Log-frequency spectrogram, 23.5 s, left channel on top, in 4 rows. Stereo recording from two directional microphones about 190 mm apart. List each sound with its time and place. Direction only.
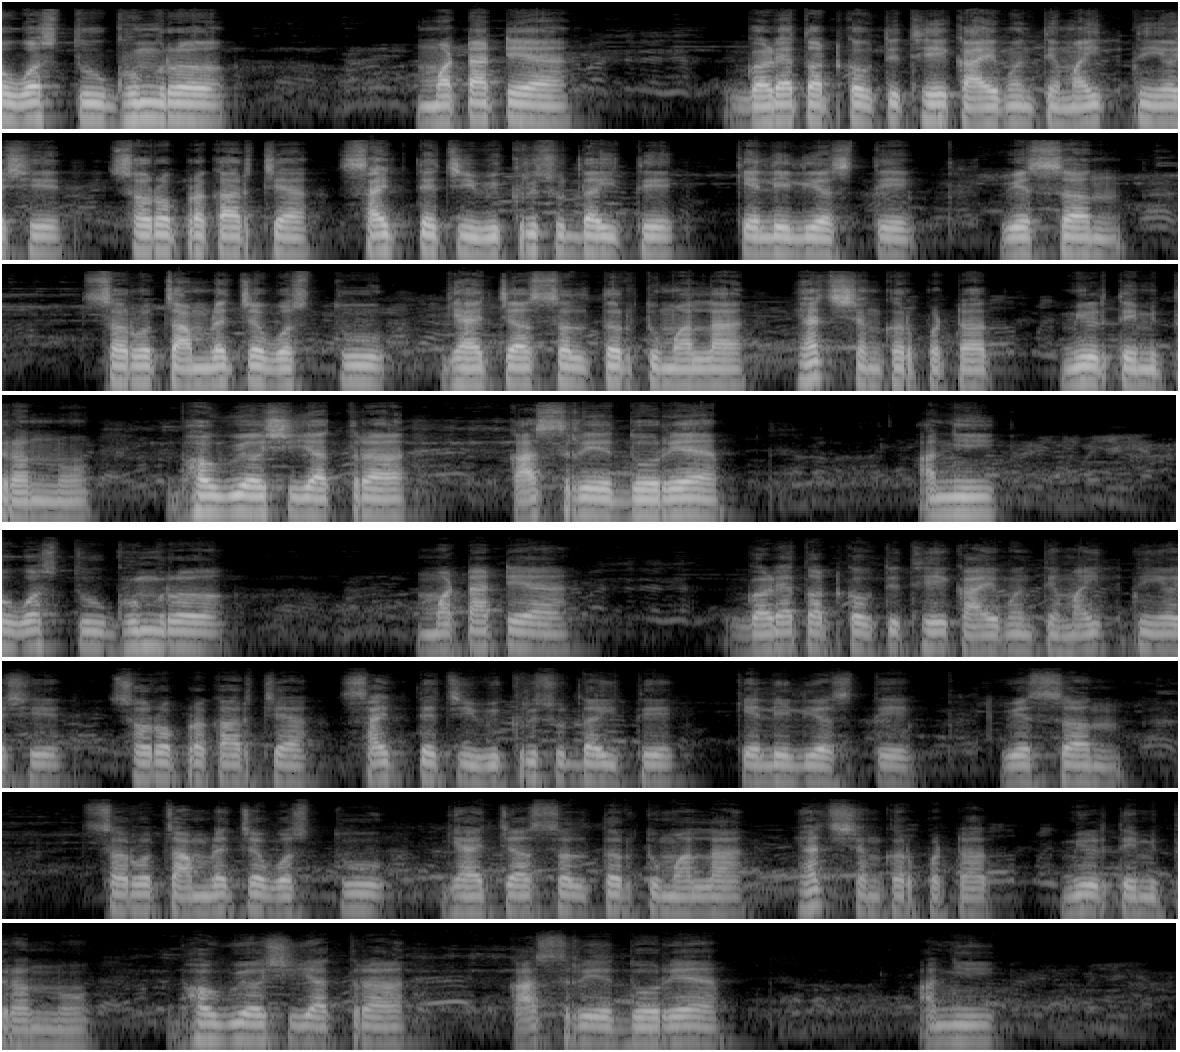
0.0 s speech: 15° left (ahead or behind)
